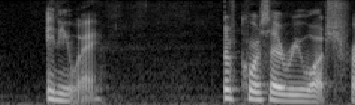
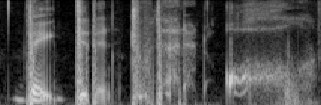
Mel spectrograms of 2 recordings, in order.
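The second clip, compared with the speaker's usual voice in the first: whispered upset; 5 dB louder, slower than usual. Real, not acted. Upset at ending.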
